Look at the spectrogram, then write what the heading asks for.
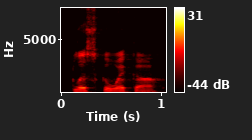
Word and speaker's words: Błyskawica: is the nc7 uh I happen to know for a fact that this is pronounced blissa you've got a four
